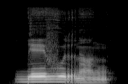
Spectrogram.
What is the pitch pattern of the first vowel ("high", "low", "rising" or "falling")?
high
